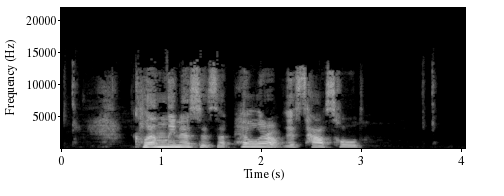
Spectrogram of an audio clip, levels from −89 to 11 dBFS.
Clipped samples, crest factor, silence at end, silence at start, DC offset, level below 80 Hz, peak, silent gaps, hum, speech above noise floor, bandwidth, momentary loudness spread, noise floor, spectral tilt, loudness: under 0.1%; 18 dB; 1.05 s; 0.4 s; under 0.1%; -64 dBFS; -2 dBFS; none; none; 63 dB; 14 kHz; 21 LU; -79 dBFS; -2.5 dB/octave; -16 LUFS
